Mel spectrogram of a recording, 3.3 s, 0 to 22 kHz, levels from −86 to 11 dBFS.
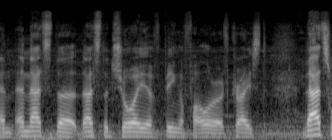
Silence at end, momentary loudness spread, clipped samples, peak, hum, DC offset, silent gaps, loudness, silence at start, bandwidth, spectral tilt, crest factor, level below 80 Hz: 0 s; 9 LU; under 0.1%; -2 dBFS; none; under 0.1%; none; -22 LUFS; 0 s; 16 kHz; -4.5 dB/octave; 20 dB; -46 dBFS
